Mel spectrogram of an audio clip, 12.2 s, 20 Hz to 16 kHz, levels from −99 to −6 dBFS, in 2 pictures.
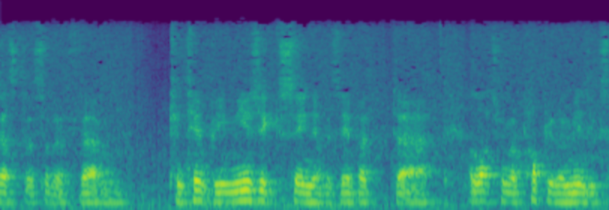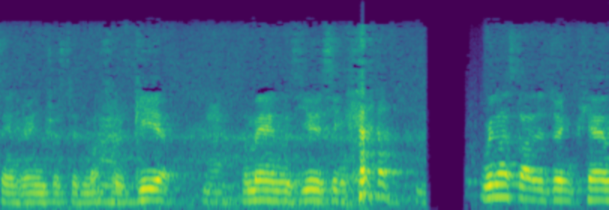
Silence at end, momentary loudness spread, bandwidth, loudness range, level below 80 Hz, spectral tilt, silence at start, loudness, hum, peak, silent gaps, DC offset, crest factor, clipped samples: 0 s; 15 LU; 11.5 kHz; 5 LU; -50 dBFS; -6 dB/octave; 0 s; -22 LUFS; none; 0 dBFS; 10.46-10.71 s; under 0.1%; 22 dB; under 0.1%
